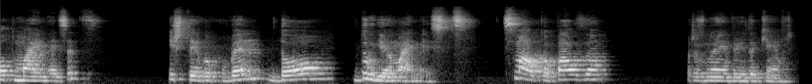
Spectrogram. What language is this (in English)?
Bulgarian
